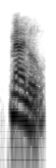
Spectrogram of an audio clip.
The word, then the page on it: mallow: Indian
